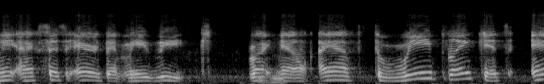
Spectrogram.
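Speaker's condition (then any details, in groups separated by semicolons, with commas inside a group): Spinal muscular atrophy; ventilator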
